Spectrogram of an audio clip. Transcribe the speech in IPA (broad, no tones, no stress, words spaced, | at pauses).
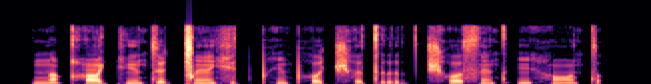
nẽqʰø kʲõt øǀɛ̃ xʲotpʰĩpʰɔt͡ʃʰət rətt͡ʃʰɔsɛ̃t ʔĩhɔ̃t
